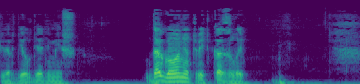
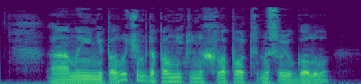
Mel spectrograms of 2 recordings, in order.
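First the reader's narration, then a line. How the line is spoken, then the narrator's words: Calm question. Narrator (Russian): спокойно спросил Валентин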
